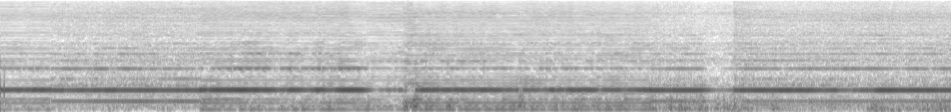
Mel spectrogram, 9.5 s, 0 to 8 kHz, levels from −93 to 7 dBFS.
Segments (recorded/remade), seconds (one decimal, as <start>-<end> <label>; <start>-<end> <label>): 0.0-0.5 remade; 0.5-2.0 recorded; 2.0-6.5 remade; 6.5-9.5 recorded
